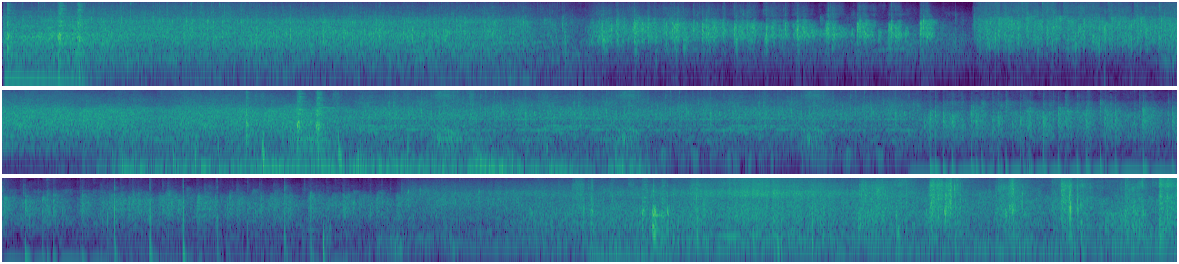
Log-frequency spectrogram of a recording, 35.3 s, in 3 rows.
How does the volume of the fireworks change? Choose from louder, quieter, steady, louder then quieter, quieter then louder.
louder then quieter.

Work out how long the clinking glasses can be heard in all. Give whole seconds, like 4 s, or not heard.
3 s.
